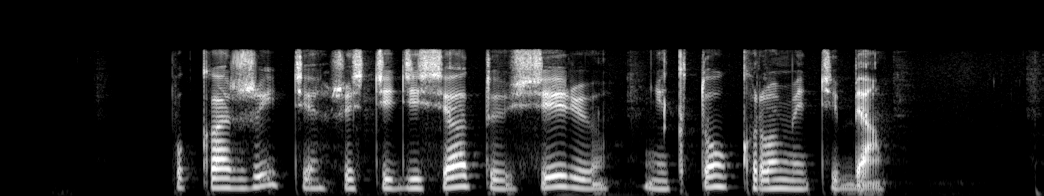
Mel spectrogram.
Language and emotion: Russian, neutral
